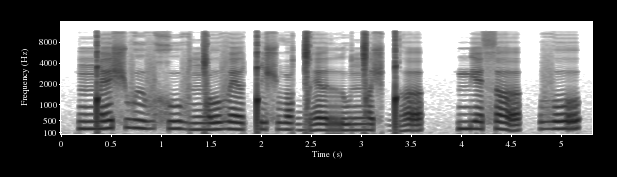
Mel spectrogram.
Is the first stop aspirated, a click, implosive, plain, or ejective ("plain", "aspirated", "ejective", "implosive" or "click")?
click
